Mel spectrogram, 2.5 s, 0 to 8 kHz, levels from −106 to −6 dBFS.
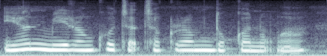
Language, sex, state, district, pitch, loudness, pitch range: Garo, female, Meghalaya, West Garo Hills, 225 Hz, -12 LUFS, 215-240 Hz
